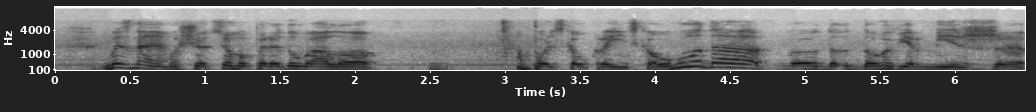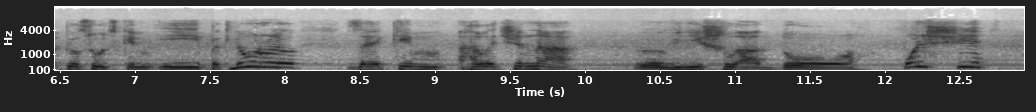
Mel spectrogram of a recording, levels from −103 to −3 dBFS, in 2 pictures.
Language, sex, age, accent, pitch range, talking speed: Ukrainian, male, 40-59, native, 135-195 Hz, 85 wpm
